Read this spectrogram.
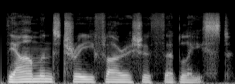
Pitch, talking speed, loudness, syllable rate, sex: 110 Hz, 155 wpm, -16 LUFS, 3.9 syllables/s, male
